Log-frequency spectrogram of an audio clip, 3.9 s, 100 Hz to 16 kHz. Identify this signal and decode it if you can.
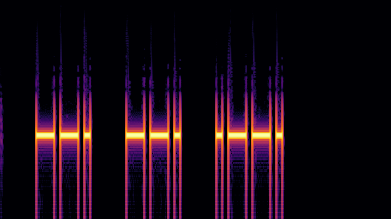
Morse code, heard as a keyed tone, about 20 wpm, spaced as for 14 wpm, 700 Hz. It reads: GGP
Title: 219 Lesson 35g - Number 0 - Call Signs 20wpm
